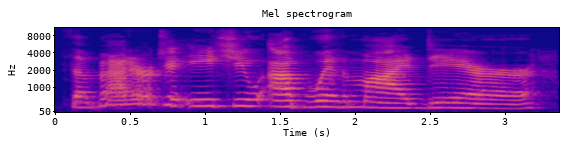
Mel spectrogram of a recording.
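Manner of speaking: loud, low growling wolf; wolf about to pounce on the girl; menacing wolf. Acted. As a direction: drop the disguise and loom. Wolf reveals himself.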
